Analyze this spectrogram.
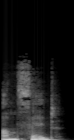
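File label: "unsaid", English, British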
